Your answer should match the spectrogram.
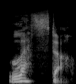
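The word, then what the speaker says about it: Leicester: Lester. And for many people, what you're thinking of is leester, right? Leester. But no, forget the ce because the correct pronunciation is lester.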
